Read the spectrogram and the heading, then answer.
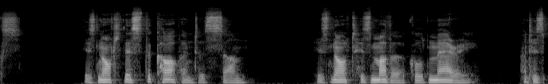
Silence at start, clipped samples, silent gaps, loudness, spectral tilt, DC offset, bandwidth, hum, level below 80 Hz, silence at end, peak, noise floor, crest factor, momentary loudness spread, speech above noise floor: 0 s; under 0.1%; none; -25 LUFS; -4 dB/octave; under 0.1%; 15.5 kHz; none; -50 dBFS; 0 s; -6 dBFS; -73 dBFS; 22 dB; 14 LU; 48 dB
